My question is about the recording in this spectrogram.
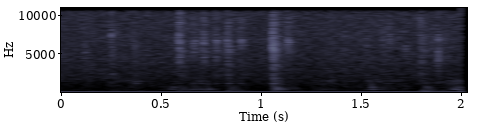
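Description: Typing on a computer keyboard: a quick run of light key clicks.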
